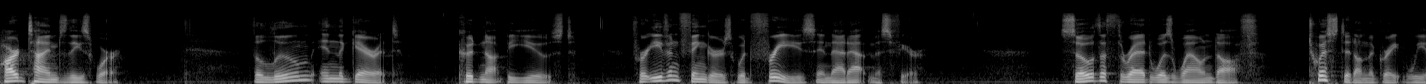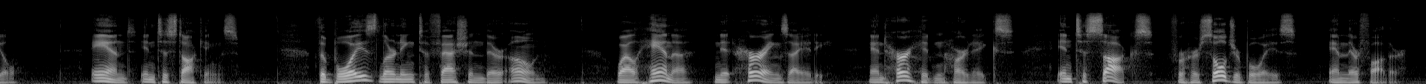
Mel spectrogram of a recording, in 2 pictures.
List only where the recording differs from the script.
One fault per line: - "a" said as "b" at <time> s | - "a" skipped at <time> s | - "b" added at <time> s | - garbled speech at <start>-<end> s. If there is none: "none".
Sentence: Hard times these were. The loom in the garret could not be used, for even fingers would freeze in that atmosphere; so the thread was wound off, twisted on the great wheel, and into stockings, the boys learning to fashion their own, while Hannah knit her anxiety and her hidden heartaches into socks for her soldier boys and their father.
none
